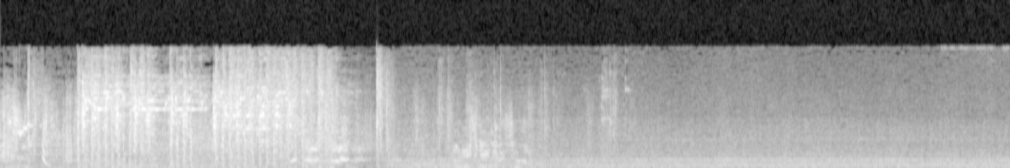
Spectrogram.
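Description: Rapid bursts of automatic gunfire from a war-film battle scene, dense for about the first three and a half seconds. Then the gunfire stops, leaving a quieter steady hum with faint voices.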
